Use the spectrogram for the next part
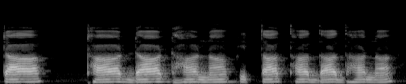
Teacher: ठीक उसी प्रकार और अल्प प्राण और महाप्राण में बात करते हैं, तो पहला अल्प प्राण, ये अल्प प्राण, फिर ये महाप्राण, फिर अल्प प्राण, फिर महाप्राण, फिर अल्प प्राण, यानी कि ये अल्टरनेट होता है। पहले अल्प प्राण, फिर महाप्राण, फिर अल्प प्राण, फिर महाप्राण, फिर अल्प प्राण।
